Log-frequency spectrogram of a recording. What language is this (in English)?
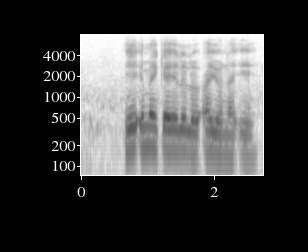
Tswana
